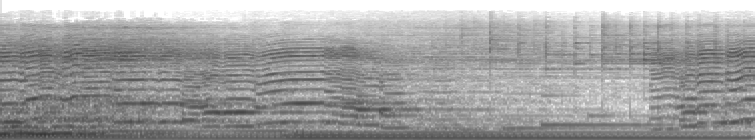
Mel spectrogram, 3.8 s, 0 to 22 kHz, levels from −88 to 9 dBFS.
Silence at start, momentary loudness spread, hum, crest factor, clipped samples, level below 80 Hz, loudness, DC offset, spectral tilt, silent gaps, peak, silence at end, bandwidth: 0 s; 11 LU; none; 16 dB; under 0.1%; -28 dBFS; -18 LUFS; under 0.1%; -3.5 dB/octave; none; -2 dBFS; 0 s; 15.5 kHz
